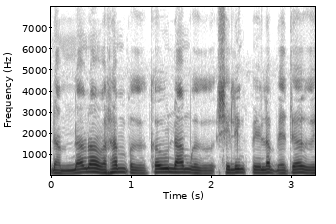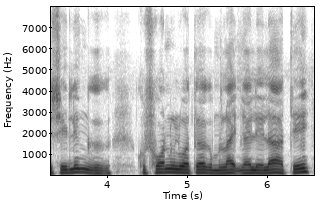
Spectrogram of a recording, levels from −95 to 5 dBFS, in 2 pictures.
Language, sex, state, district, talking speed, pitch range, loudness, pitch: Wancho, male, Arunachal Pradesh, Longding, 255 wpm, 125-150 Hz, -14 LUFS, 140 Hz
